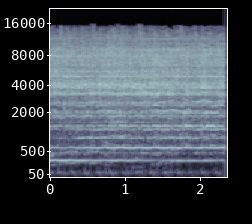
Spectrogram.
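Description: Live rock band holding one steady, sustained ringing note on amplified instruments, with a low bass rumble beneath.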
